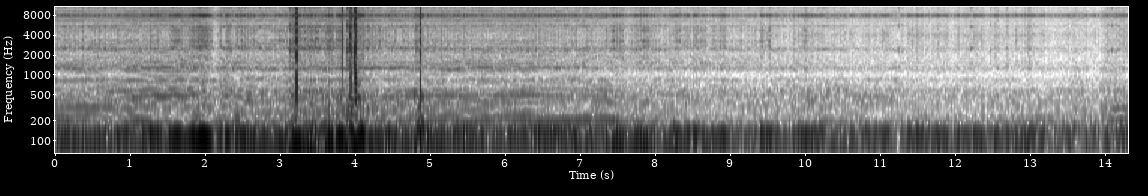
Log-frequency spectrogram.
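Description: Alpine A310 race car's engine heard from inside the cockpit, running hard on track, with three sharp knocks between about three and five seconds in. The engine note eases a little in the second half.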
